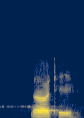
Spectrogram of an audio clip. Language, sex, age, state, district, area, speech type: Kashmiri, male, 30-45, Jammu and Kashmir, Baramulla, rural, conversation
